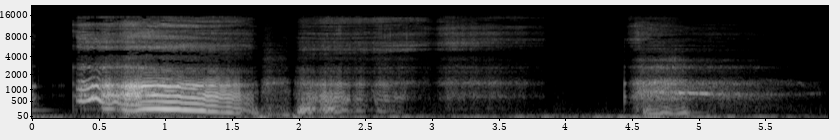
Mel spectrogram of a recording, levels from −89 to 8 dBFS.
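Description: No technical faults can be heard anywhere in the audio.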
